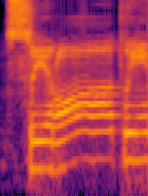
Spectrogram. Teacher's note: Ta again we read in heavy sound due to isti'la and itbaq quality. On the meme there is shad sign, we make gunna. · Swad we read in heavy sound due to isti'la letter, and also sifte itbaq.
